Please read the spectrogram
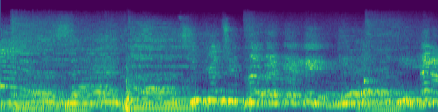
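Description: Live gospel worship music: a male lead singer sings over a keyboard-led band, with backing singers joining in.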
